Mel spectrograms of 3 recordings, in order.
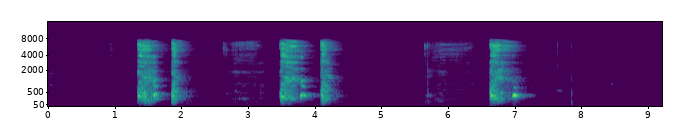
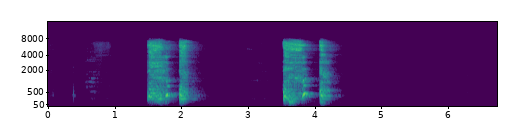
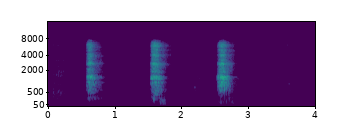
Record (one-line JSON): {"three_cough_length": "9.2 s", "three_cough_amplitude": 18086, "three_cough_signal_mean_std_ratio": 0.3, "cough_length": "6.7 s", "cough_amplitude": 16690, "cough_signal_mean_std_ratio": 0.31, "exhalation_length": "4.0 s", "exhalation_amplitude": 5847, "exhalation_signal_mean_std_ratio": 0.26, "survey_phase": "beta (2021-08-13 to 2022-03-07)", "age": "18-44", "gender": "Female", "wearing_mask": "No", "symptom_cough_any": true, "symptom_runny_or_blocked_nose": true, "symptom_onset": "6 days", "smoker_status": "Never smoked", "respiratory_condition_asthma": false, "respiratory_condition_other": false, "recruitment_source": "REACT", "submission_delay": "4 days", "covid_test_result": "Negative", "covid_test_method": "RT-qPCR", "influenza_a_test_result": "Unknown/Void", "influenza_b_test_result": "Unknown/Void"}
